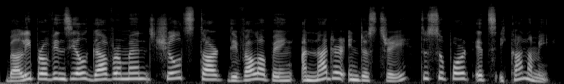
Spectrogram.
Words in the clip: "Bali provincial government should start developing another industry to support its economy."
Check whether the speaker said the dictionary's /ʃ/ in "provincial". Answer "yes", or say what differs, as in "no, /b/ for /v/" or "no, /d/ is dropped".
no, /s/ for /ʃ/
